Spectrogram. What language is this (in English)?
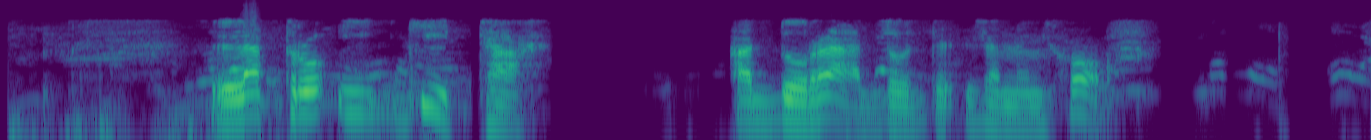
Esperanto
